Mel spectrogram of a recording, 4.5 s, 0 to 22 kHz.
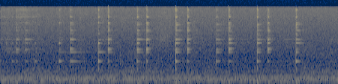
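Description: A hollow, empty stainless steel camping mug with a handle is held in the hand and tapped with fingertips and nails. It gives a quick series of bright, short metallic clinks with a ringing tone near 2.2 kHz, set over a low, steady background rumble.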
